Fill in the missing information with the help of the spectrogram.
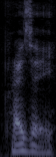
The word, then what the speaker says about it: Prezi: Prezi doesn't have a T in the pronunciation, or maybe that's a North American pronunciation, Prezi.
